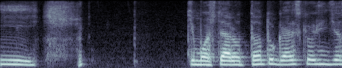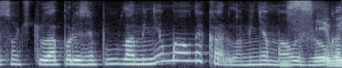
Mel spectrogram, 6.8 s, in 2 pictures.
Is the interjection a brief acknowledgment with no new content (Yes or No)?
No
